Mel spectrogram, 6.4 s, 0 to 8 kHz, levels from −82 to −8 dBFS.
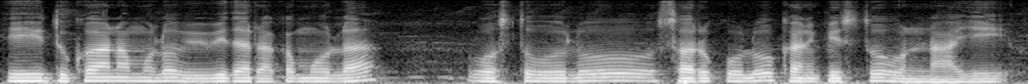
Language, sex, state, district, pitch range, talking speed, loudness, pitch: Telugu, male, Telangana, Mahabubabad, 110-120 Hz, 75 wpm, -16 LUFS, 115 Hz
